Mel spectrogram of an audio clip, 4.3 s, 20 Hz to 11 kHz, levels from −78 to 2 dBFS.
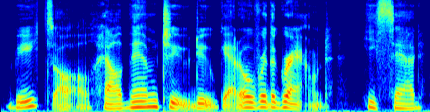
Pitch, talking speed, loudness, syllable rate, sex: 155 Hz, 165 wpm, -19 LUFS, 3.4 syllables/s, female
